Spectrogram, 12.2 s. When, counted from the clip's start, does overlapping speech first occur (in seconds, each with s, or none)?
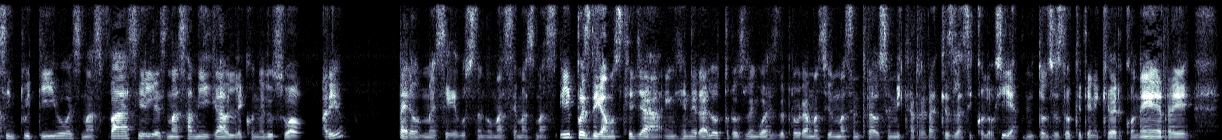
none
